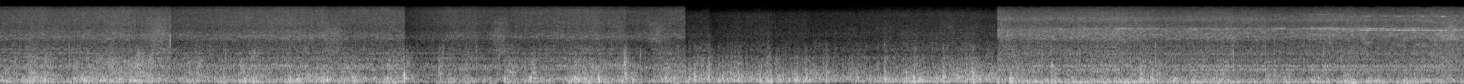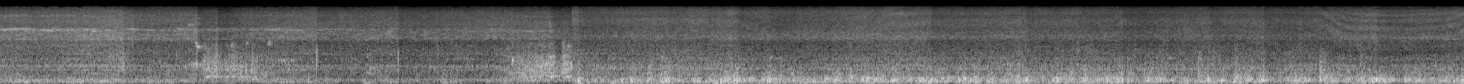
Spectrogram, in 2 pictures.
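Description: Wind buffets loudly past the open train window.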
